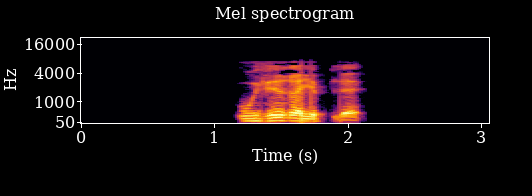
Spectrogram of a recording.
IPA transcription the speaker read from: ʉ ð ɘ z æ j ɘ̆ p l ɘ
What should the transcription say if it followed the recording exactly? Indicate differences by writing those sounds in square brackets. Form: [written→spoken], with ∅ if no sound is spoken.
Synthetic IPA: ʉ ð ɘ [z→ʁ] æ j ɘ̆ p l ɘ

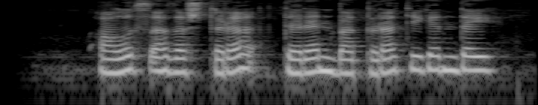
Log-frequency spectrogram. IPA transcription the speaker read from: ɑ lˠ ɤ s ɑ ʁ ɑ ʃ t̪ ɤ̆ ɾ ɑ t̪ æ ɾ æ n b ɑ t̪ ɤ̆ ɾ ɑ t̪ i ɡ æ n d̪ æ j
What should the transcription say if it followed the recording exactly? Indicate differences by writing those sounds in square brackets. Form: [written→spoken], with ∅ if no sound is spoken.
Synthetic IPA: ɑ lˠ ɤ s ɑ [ʁ→ð] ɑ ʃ t̪ ɤ̆ ɾ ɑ t̪ æ ɾ æ n b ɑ t̪ ɤ̆ ɾ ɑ t̪ i ɡ æ n d̪ æ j

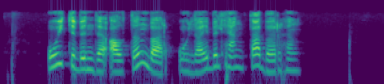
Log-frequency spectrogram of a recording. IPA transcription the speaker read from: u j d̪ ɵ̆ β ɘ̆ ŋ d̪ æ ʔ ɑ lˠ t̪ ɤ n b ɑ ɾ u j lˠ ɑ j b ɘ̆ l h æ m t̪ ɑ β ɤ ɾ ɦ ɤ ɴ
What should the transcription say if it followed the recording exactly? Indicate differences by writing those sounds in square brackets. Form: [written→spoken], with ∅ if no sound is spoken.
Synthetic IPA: u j [d̪→t̪] ɵ̆ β ɘ̆ [ŋ→n] d̪ æ ʔ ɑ lˠ t̪ ɤ n b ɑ ɾ u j lˠ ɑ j b ɘ̆ l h æ [m→ŋ] t̪ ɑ β ɤ ɾ ɦ ɤ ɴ

